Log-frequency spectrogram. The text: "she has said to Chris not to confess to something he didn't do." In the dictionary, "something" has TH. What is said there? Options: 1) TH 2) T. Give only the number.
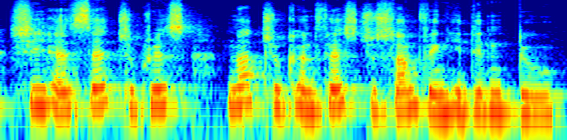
1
